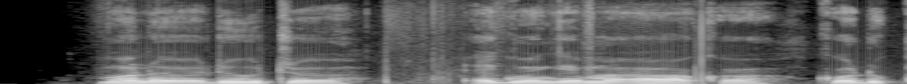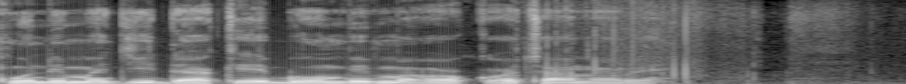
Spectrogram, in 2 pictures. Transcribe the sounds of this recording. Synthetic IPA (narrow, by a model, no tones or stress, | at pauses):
molojodutoeɡweŋɡemaɔkɔkodkwondimad͡ʒidakebombemaɔkɔt͡ʃanɔɾɛ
